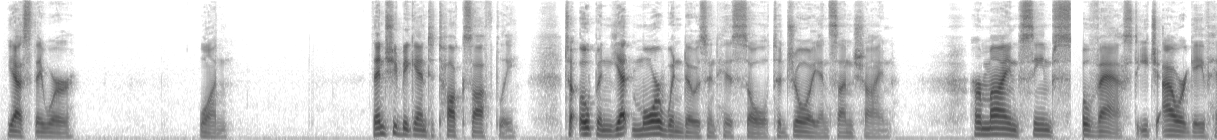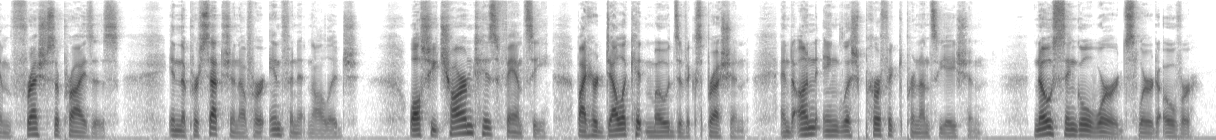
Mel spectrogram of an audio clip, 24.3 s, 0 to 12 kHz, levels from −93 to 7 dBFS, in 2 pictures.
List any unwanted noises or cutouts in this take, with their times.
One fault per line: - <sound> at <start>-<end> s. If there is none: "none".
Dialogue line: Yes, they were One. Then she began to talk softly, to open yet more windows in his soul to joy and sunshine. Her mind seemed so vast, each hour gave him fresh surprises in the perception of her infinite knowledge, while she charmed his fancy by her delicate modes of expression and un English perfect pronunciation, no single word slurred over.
- dropout at 10.7-10.8 s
